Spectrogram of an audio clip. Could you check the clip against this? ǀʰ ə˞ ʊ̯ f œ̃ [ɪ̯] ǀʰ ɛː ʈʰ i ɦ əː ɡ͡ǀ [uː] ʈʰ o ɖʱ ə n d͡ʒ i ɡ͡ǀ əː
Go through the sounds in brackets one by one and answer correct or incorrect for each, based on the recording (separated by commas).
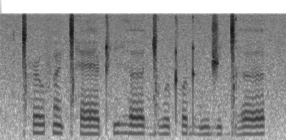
correct, correct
